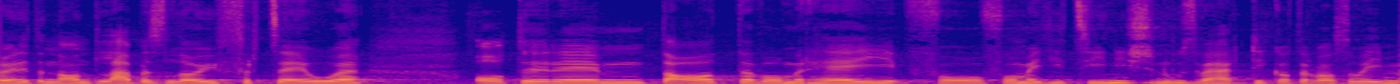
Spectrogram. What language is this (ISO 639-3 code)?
gsw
